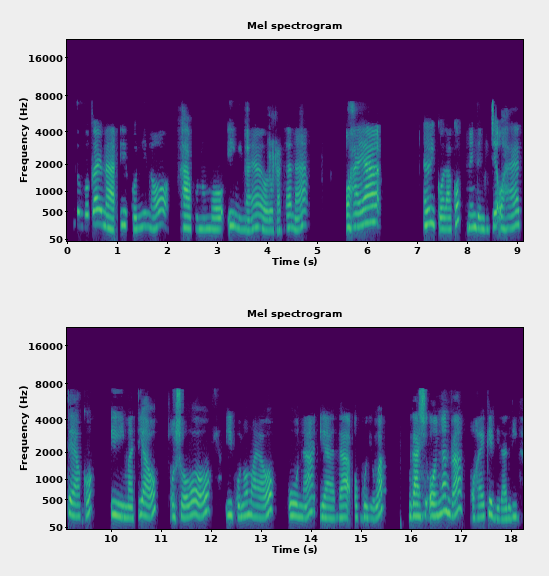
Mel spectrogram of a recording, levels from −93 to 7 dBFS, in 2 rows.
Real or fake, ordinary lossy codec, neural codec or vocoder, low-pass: fake; AAC, 32 kbps; codec, 16 kHz, 2 kbps, X-Codec, HuBERT features, trained on balanced general audio; 7.2 kHz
